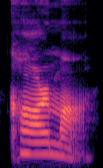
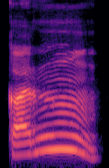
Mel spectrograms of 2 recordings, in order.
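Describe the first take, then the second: First: The word ends with a vowel after the m. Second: The word ends on the m sound. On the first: This is the common Western form. The speaker calls it wrong. "in the Western world as it is known as karma. It is not pronounced as karma" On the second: This is the Sanskrit form. The speaker calls it right. "it is a Sanskrit word karm"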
